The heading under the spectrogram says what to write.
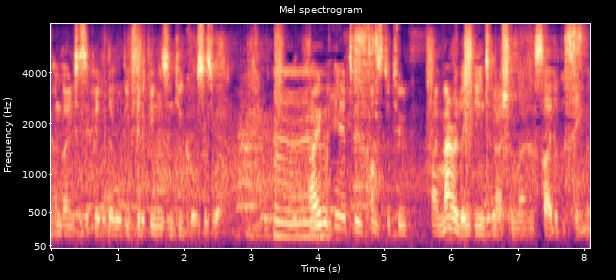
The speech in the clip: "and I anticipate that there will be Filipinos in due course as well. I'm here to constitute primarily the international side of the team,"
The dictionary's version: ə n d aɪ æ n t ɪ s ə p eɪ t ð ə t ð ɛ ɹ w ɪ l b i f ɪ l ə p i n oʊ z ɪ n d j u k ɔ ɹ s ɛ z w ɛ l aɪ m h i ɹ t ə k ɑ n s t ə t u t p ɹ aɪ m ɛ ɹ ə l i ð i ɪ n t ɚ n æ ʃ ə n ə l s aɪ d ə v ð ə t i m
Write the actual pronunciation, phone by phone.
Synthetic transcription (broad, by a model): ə n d aɪ æ n t ɪ s ə p eɪ t ð ə t ð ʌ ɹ w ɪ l b i f ɪ l ə p i n oʊ z ɪ n d j u k ɔ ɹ s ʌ z w ɛ l aɪ m h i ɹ t ə k ɑ n s t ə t u t p ɹ aɪ m ɛ ɹ ə l i ð i ɪ n t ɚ n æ ʃ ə n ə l s aɪ d ə v ð ə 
